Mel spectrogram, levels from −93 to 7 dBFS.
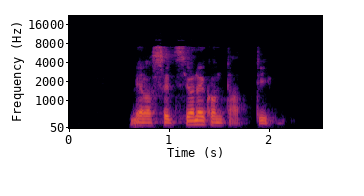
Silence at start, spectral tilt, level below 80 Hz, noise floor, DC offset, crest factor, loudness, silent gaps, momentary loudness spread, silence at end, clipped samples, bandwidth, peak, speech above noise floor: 0.6 s; -4.5 dB/octave; -76 dBFS; under -90 dBFS; under 0.1%; 18 dB; -35 LUFS; none; 12 LU; 0.5 s; under 0.1%; 9.6 kHz; -18 dBFS; over 56 dB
